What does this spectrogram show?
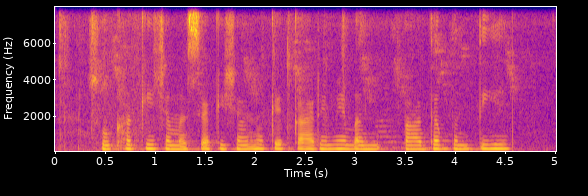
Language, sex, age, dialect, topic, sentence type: Hindi, female, 51-55, Awadhi Bundeli, agriculture, statement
